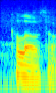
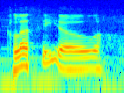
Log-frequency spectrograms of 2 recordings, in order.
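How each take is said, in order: First: The name is said with two syllables. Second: The name is said with three syllables. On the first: The speaker calls it right. "C L O T H O. So, Clotho" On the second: The speaker calls it wrong. "I've been saying it wrong this whole time"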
